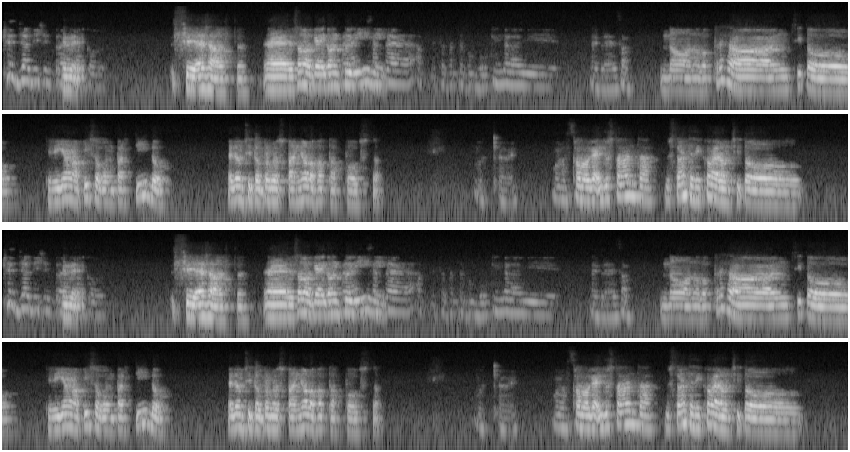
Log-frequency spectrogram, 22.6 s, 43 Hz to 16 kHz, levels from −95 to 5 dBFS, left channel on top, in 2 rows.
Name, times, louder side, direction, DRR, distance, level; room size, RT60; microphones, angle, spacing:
voice 1, 0.0-1.3 3.6-7.4 7.8-8.4 14.4-15.0 17.6-18.1 18.6-19.2, left 1 dB, 30° left, 1.5 m, -39 dB
voice 2, 2.2-5.1 8.8-11.5 11.9-13.5 14.3-16.3 18.9-22.0, left 1 dB, 10° left, 0.4 m, -22 dB
3.6 x 2.7 x 2.8 m
head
